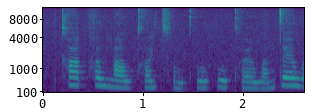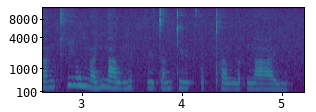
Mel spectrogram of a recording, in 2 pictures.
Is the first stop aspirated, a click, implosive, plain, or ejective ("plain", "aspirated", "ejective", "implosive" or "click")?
aspirated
